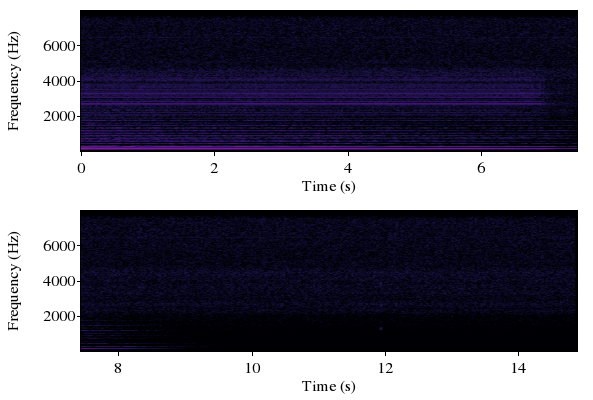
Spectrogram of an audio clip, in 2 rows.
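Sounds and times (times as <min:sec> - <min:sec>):
background drone: 0:00.0 - 0:08.3.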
